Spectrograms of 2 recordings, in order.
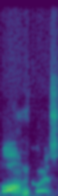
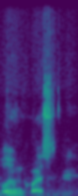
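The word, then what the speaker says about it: Blomqvist: made a good point you can say it it's Tom Blom so it's Tom Blomquist not Bloomquist even some of the announcers on the Races they another Blomquist they will uh you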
